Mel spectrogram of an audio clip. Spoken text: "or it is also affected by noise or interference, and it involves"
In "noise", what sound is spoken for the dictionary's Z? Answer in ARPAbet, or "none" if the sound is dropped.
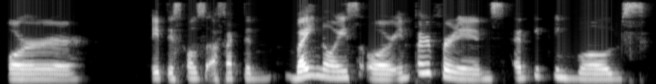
S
